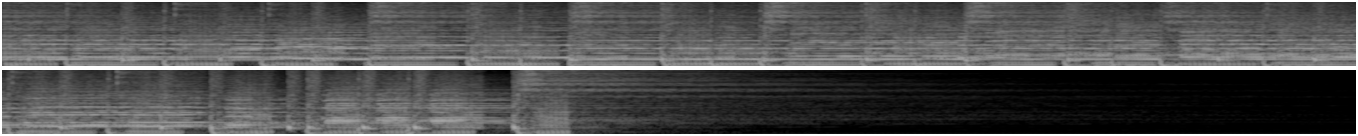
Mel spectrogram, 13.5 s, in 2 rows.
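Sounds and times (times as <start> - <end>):
polka music: 0.0 - 10.2.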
